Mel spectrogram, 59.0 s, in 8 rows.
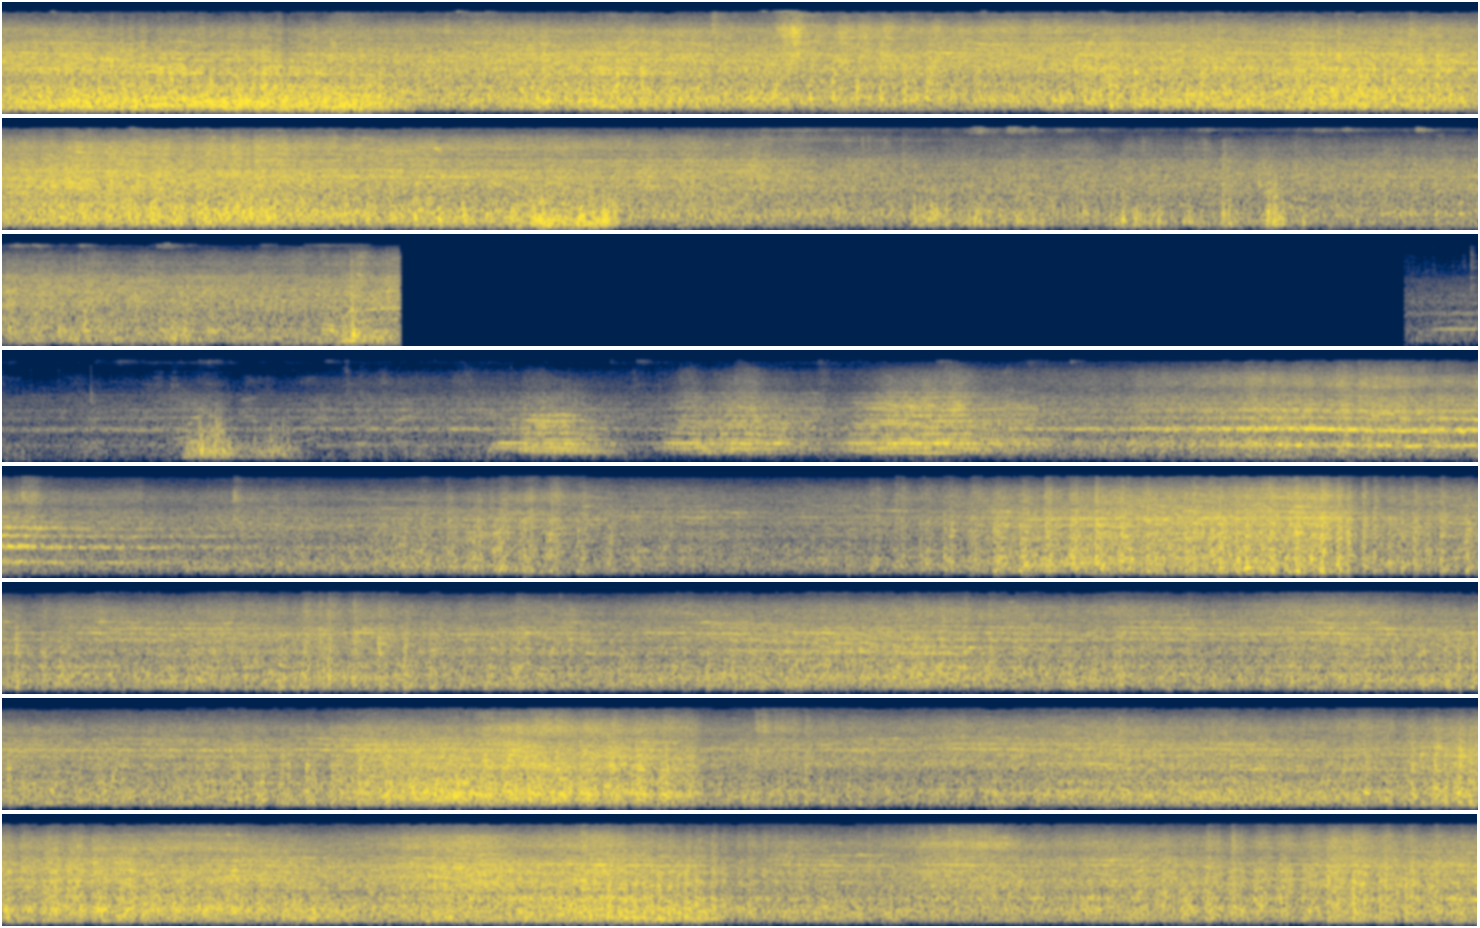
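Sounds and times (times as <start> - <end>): train horn blasts: 21.8 - 30.7.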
